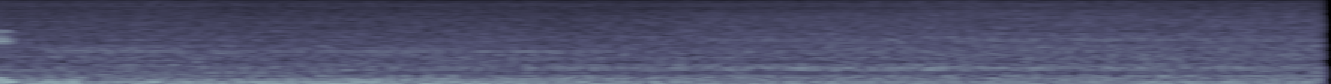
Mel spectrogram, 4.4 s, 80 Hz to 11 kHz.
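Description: Ford 6.7-litre Power Stroke V8 diesel idling steadily in a 2015 F-550 bus.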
